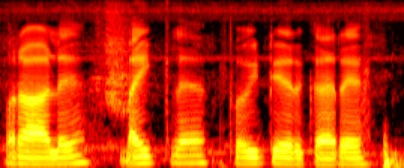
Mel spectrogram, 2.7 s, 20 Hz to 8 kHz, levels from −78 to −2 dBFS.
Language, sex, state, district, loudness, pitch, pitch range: Tamil, male, Tamil Nadu, Kanyakumari, -19 LUFS, 115 Hz, 105-125 Hz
